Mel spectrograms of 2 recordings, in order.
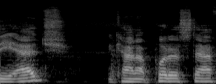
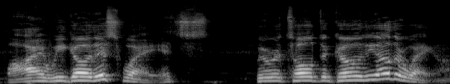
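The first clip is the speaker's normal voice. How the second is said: loud, gruff, bickering grumble; 2 semitones higher, 7 dB louder than usual. Describing two voices heard arguing over the way, voicing one: gruff, bassy voice. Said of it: "a pair of gruff, bassy voices arguing".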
